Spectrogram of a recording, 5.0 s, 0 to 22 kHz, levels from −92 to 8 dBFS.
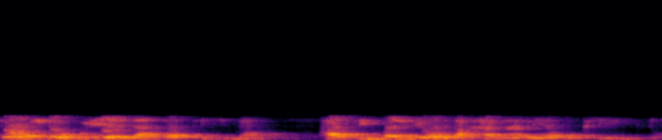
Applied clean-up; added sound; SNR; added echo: none; none; none; reverberation time 2.2 s.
